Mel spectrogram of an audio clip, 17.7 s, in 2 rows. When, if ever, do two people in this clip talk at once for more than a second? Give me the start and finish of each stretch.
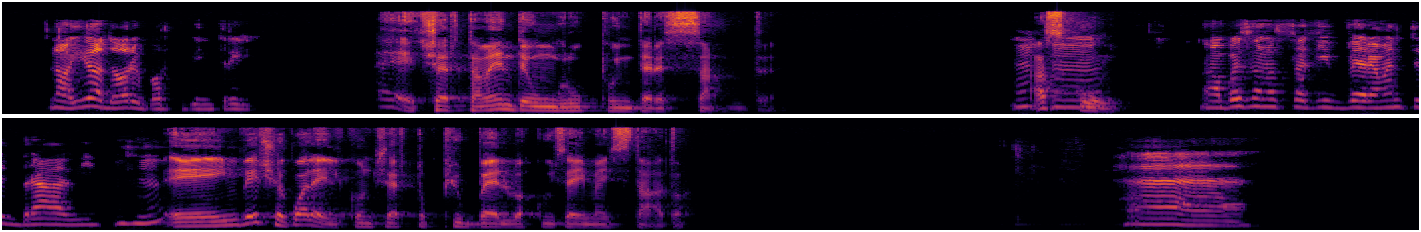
none

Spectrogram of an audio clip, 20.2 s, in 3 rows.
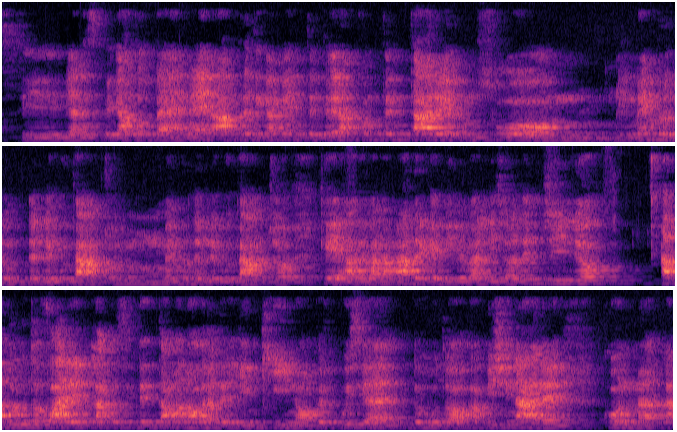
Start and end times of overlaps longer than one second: none

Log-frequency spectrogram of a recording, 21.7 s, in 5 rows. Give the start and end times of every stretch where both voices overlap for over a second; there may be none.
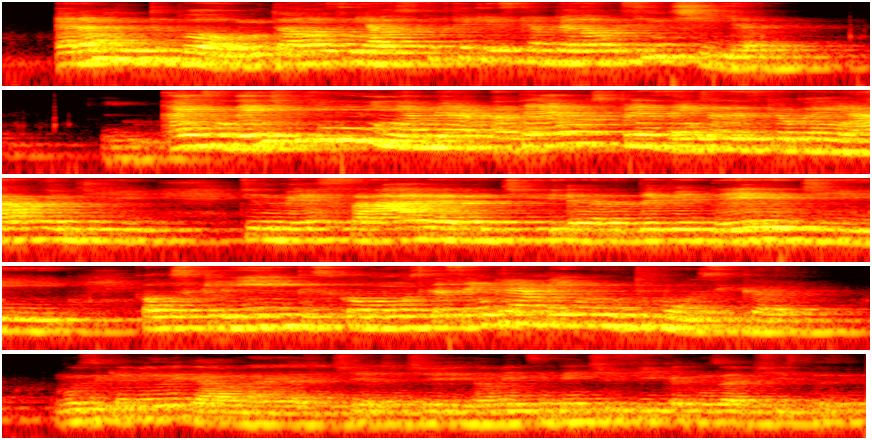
none

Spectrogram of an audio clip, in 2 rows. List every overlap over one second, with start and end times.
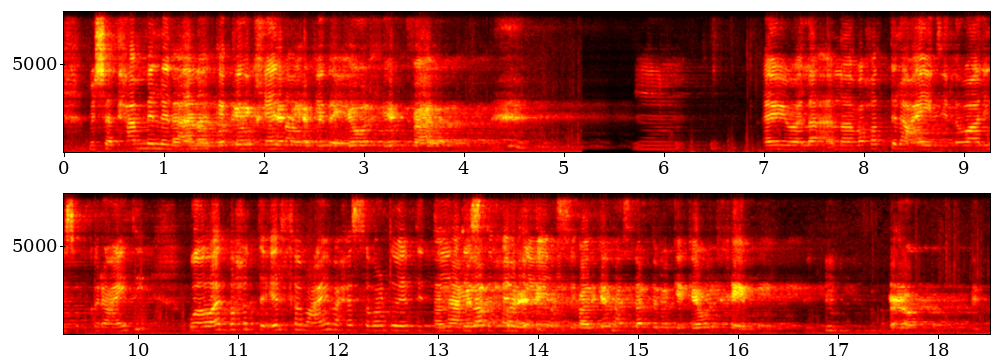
1.1-3.0, 13.0-14.4

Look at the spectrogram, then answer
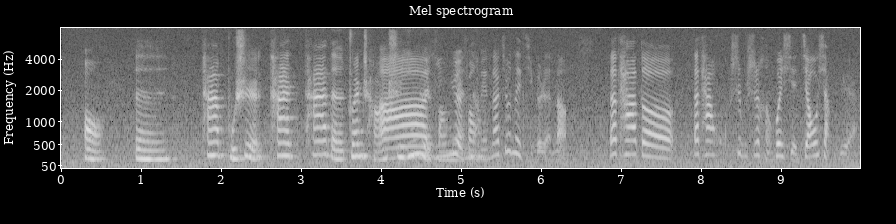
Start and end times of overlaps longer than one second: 4.0-5.3

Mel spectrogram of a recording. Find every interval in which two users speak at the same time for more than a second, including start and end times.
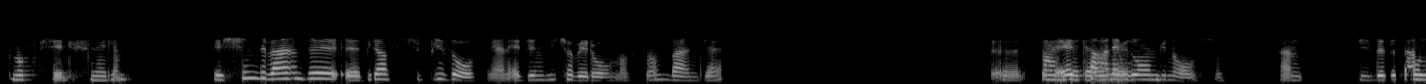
10.4-11.7

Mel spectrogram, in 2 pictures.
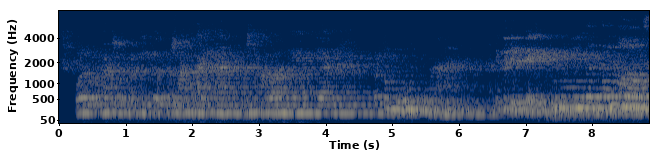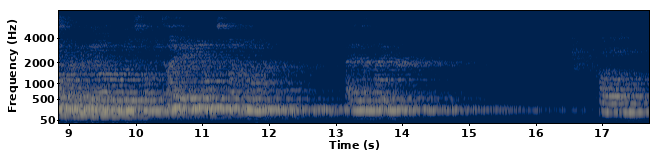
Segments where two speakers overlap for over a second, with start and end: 7.4-9.2

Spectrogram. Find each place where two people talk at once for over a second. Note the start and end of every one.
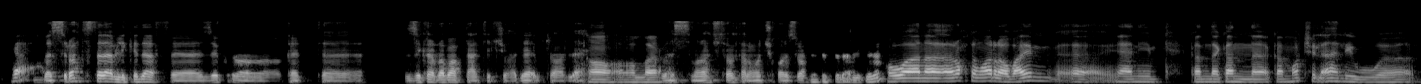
none

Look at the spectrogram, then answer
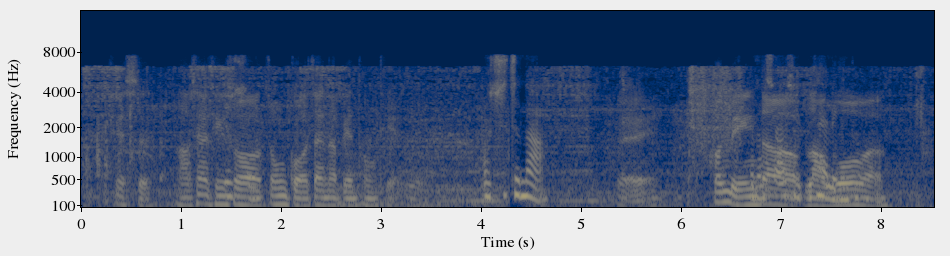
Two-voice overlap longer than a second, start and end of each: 6.7-7.9

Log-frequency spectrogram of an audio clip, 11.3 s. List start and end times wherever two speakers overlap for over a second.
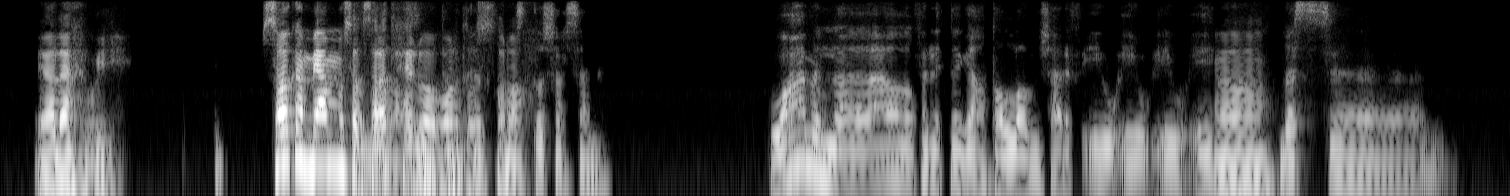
2.6-3.9

